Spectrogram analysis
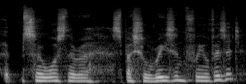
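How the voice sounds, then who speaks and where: An actor playing an earnest, modest young doctor in a naturalistic radio drama, hesitant and self-effacing. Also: male voice, on the high side, fairly even intonation, fast, dry recording, lightly acted. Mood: polite, bashful.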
